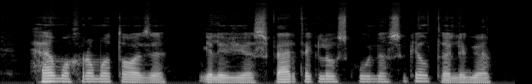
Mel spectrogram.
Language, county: Lithuanian, Kaunas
